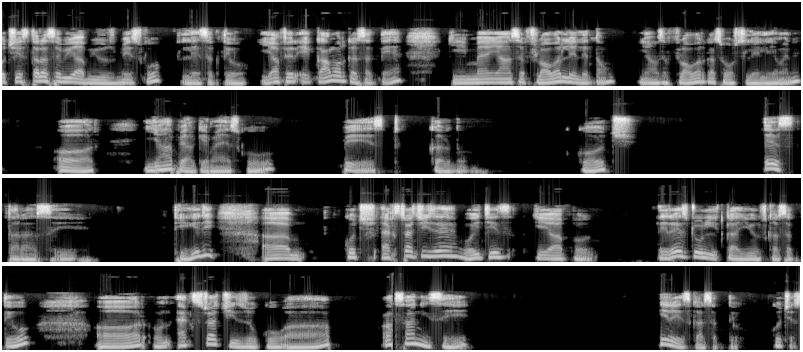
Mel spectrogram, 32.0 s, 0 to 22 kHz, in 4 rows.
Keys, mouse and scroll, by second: 2.0 click, 6.9 alt+click, 10.5 click, 19.6 scroll, 19.7-21.4 alt+scroll up 2, 21.4 click, 23.7 click, 23.9 click.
